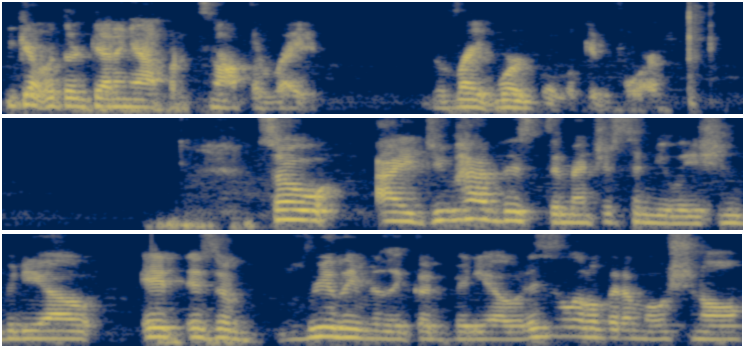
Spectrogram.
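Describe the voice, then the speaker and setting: A woman's fairly low voice at a fairly quick pace, with ordinary pitch variation and long, frequent pauses. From New York. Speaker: social worker. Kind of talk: educational webinar presentation. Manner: frequent fillers and hesitations.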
